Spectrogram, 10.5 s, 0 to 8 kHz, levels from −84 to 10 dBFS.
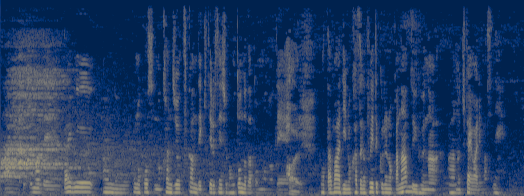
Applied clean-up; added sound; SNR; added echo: classical method log-MMSE.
